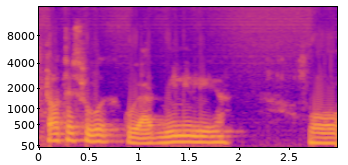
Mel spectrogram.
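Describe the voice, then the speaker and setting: The speaker is a man. He talks at a medium pitch. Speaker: veteran radio broadcaster and producer being interviewed. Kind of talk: interview answer, storytelling about past radio work.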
